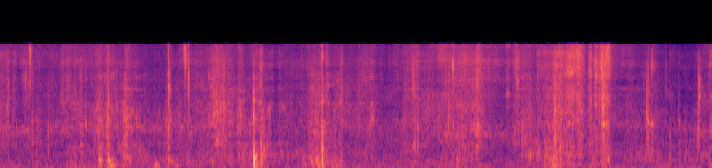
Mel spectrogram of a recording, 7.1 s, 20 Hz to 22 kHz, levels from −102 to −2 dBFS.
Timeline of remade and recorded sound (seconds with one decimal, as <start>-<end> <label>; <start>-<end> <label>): 0.0-7.1 remade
